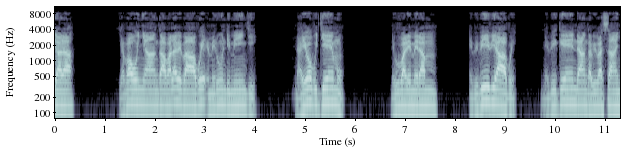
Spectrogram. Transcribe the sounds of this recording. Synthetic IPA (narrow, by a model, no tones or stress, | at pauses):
ala | jaβawo̞ɲaːŋɡaːβalaβeβaːβwe̞ːmiɾuːndimiːɲɟi | na̰jo̞ːβuɟe̞ːmu | neβuβale̞me̞ɾamu | e̞βiβiβjaːβwe̞̰ | neβiɡe̞ːndaŋɡaβiβasaːɲ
